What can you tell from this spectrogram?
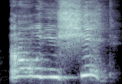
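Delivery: defiant outburst. Real, not acted. To family members who act owed, defiant outburst. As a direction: throw it right back at them.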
